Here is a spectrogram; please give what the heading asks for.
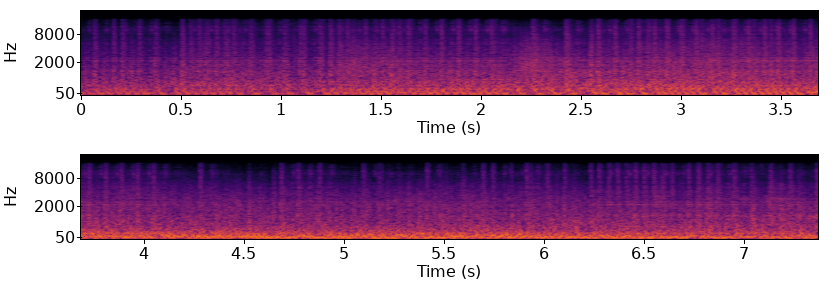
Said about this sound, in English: He's going to call in a cluster bomb to clear the enemy off this wall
